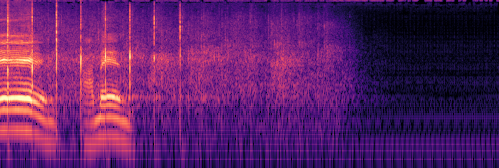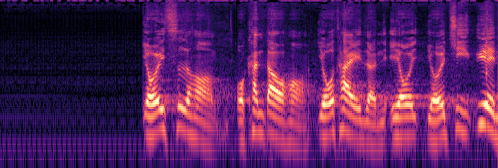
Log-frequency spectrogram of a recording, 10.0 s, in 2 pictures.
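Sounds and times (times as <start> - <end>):
speech: 0.0 - 1.5, 6.4 - 9.9
audience clapping: 0.0 - 3.7.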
